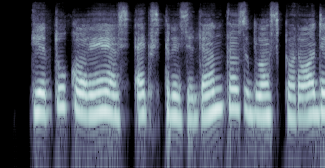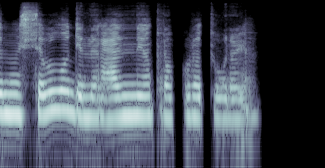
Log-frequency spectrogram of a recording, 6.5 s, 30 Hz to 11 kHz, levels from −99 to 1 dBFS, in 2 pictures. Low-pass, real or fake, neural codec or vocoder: 9.9 kHz; fake; codec, 44.1 kHz, 1.7 kbps, Pupu-Codec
